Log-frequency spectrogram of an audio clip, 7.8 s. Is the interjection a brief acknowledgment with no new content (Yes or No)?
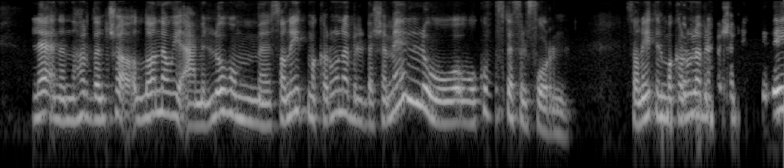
Yes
